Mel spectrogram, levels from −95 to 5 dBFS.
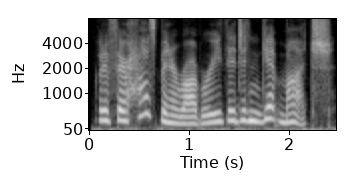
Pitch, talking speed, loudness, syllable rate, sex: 245 Hz, 265 wpm, -16 LUFS, 6.1 syllables/s, female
